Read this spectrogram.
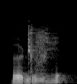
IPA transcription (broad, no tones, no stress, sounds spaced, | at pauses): ɵ ɖ ɨ v e̤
